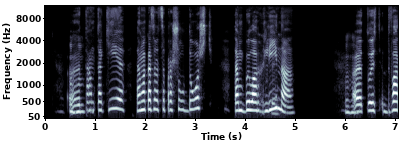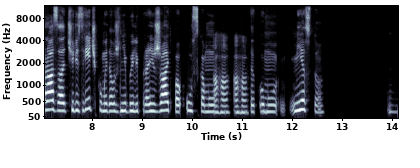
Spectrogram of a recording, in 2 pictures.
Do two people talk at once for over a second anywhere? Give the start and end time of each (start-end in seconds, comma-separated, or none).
none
